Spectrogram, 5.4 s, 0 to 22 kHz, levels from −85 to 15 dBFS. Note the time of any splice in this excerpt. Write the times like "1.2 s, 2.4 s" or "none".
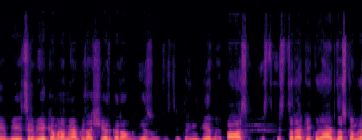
none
